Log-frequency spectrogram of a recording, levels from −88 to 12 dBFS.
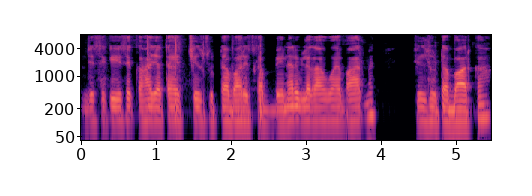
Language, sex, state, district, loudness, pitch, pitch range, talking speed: Hindi, male, Bihar, Supaul, -22 LUFS, 105 Hz, 105-110 Hz, 230 wpm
